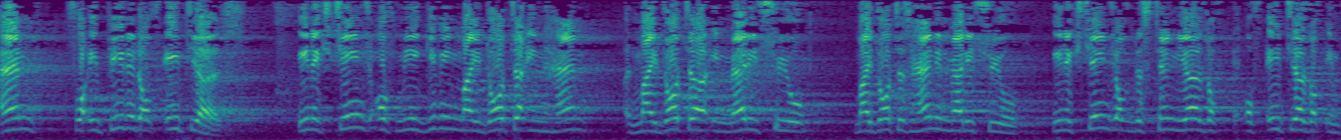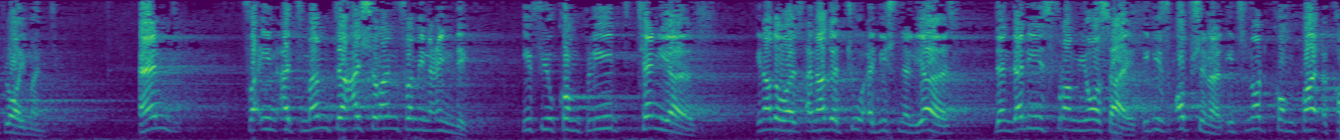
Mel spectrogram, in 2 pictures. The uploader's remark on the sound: Jumuah lecture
